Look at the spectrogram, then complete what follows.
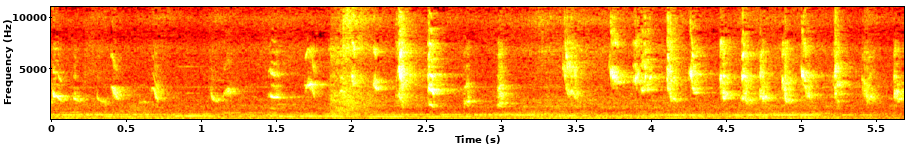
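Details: Pastol-style long-tailed shrike training lure: irregular high chirps and squeaky rising notes building into a busier chatter near the end, over a constant humming background.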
